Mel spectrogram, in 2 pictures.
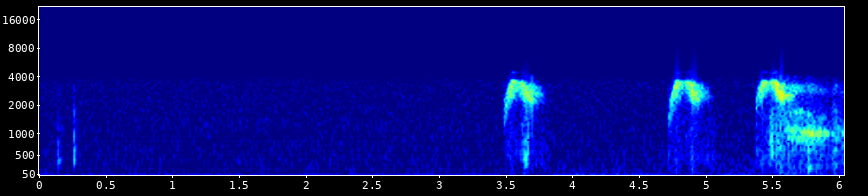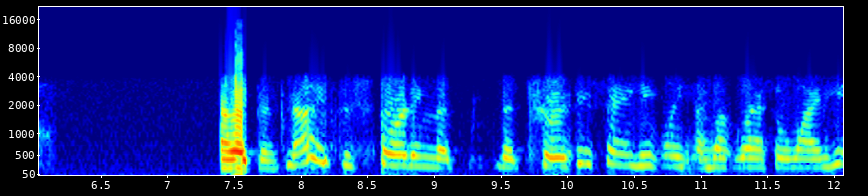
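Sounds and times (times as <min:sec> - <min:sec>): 
pet bird chirping: 0:03.5 - 0:03.9, 0:04.7 - 0:06.1
speech: 0:07.4 - 0:12.0.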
